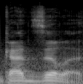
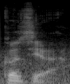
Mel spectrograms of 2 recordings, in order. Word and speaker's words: Godzilla: thing is also what causes some confusion about godzilla so it's in english g-o-d-z-i-l-l-a and people will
